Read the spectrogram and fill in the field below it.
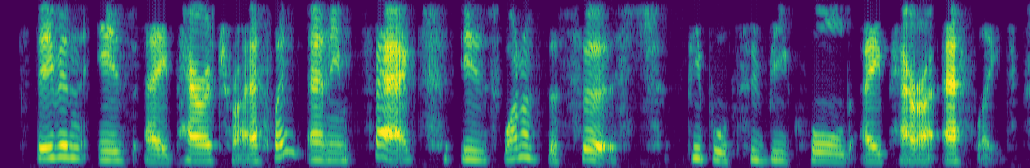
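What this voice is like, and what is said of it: Speaks with a noticeable accent. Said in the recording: “I love the accent”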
